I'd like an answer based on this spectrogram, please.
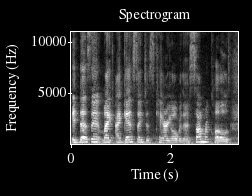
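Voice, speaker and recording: There is noticeable background noise and audible room echo around the woman speaking. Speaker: vlogger. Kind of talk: casual chat. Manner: animated.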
